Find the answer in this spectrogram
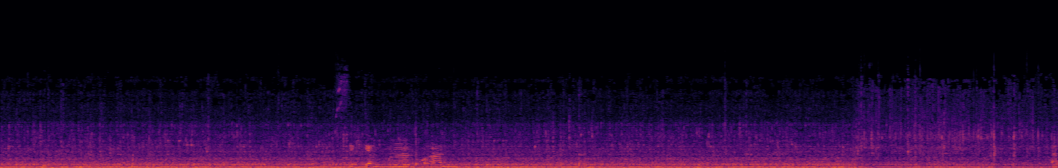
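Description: Chicken frying in a pan: a steady sizzle with a steady low hum under it.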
